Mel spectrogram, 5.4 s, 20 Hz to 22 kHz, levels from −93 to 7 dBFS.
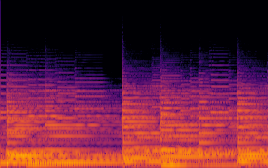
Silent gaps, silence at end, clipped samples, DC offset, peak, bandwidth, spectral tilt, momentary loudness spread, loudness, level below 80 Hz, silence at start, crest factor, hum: none; 0 s; under 0.1%; under 0.1%; -6 dBFS; 5.6 kHz; -10 dB/octave; 8 LU; -21 LUFS; -32 dBFS; 0 s; 14 dB; none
